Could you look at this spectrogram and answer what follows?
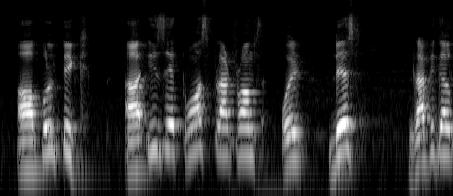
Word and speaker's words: FLTK: The FastLight toolkit is pronounced the Pultic, is a cross-platform web-based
